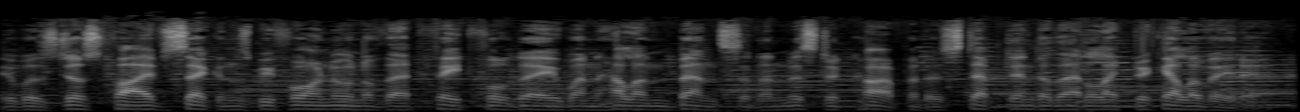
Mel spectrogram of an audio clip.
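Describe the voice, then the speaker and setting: A man's voice: low-pitched, steady tone, fast talker, natural voice. An actor as the narrator of a radio drama, a man telling the story in a theatrical, florid, suspenseful way. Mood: ominous. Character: dramatic storyteller, ominous and wryly relishing. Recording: music under the narration. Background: dramatic music.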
